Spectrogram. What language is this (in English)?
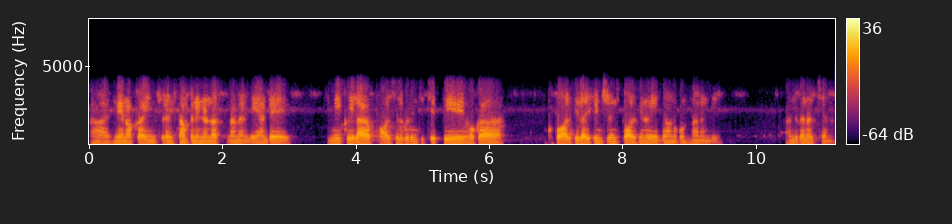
Telugu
